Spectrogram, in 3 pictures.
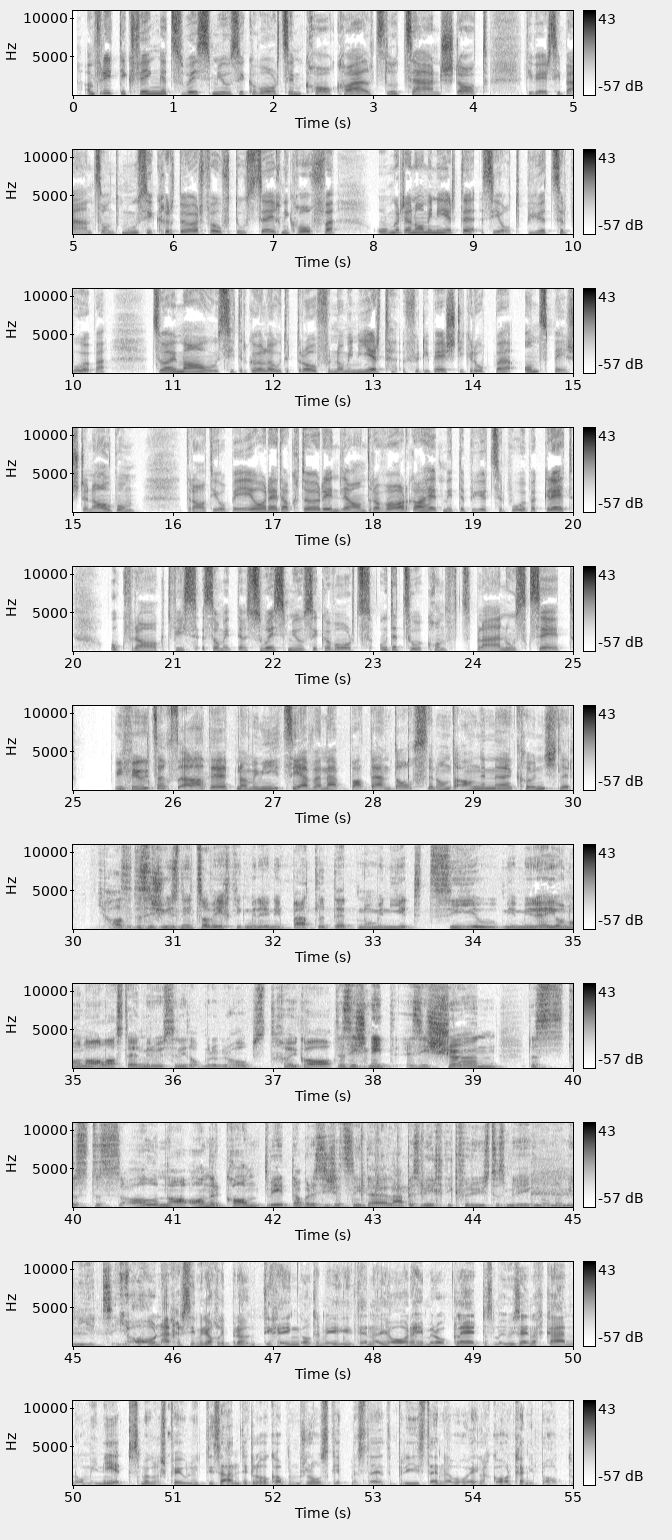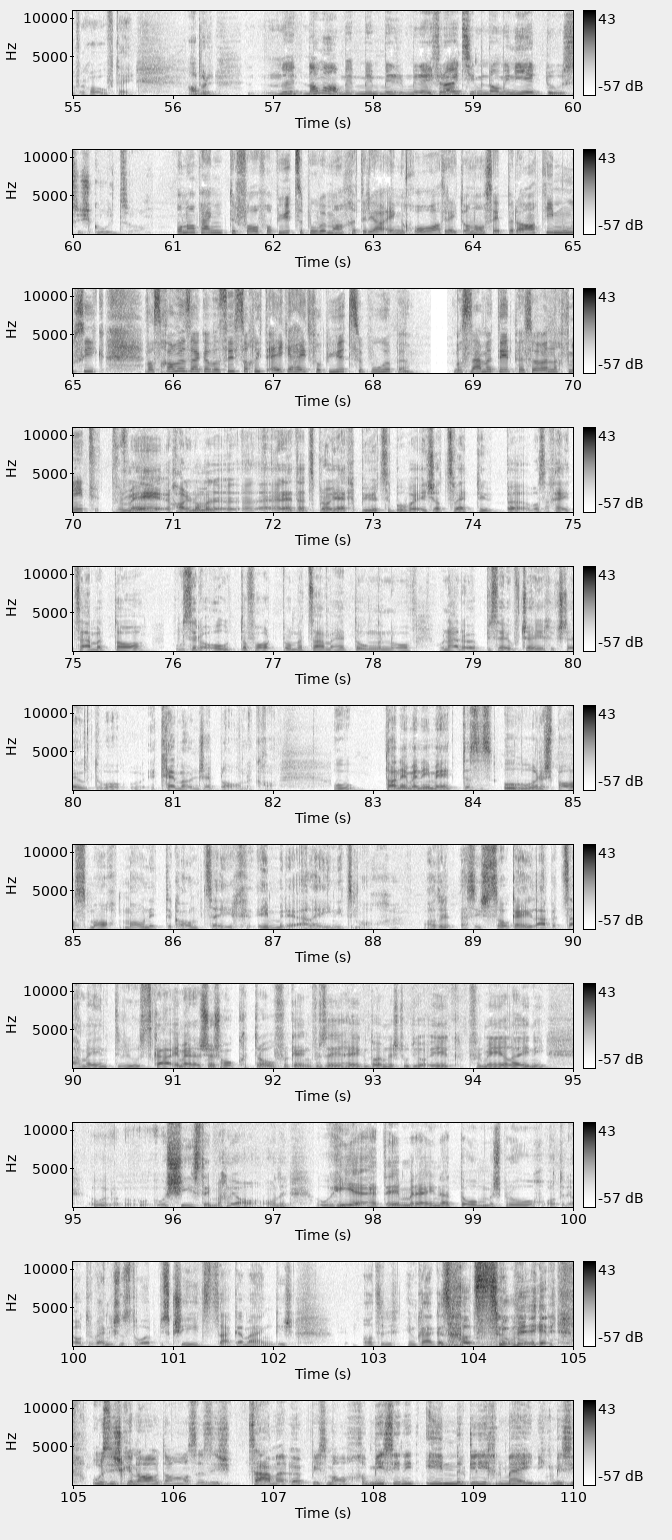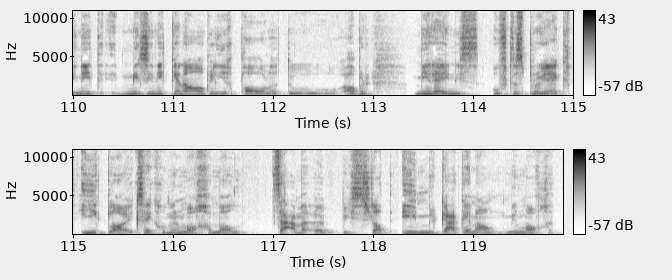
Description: Interview mit Büetzer Buebe
Dies in einem Interview bei Radio BeO über ihre Karriere und die Musik.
